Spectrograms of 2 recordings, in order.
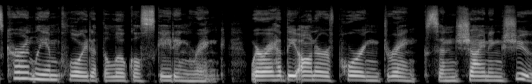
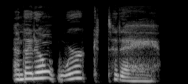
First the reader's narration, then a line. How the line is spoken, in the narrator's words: I mumbled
